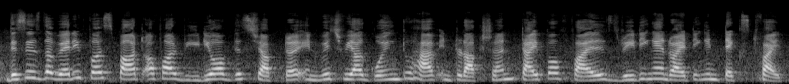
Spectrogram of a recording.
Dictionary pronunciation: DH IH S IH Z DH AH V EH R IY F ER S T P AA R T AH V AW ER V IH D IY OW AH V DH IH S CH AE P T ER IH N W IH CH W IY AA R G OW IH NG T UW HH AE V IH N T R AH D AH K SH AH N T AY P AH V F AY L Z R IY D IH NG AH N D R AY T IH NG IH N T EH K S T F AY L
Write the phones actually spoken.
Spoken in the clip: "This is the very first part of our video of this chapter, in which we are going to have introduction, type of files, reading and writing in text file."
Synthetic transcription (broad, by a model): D IH S IH Z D AH V EH R IY F ER S T P AA R T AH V AW ER V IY D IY OW AH V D IH S CH AE P T ER IH N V IH CH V IY AA R G OW IH NG T UW HH AE V IH N T R AH D AH K SH AH N T AY P AH V F AY L Z R IY D IH NG AH N D R AY T IH NG IH N T EH K S T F AY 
